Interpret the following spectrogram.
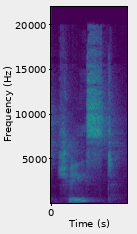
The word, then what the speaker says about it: chased: okay so chase chases if it says chased even though it sounds like a T chased it's actually an ad notice you don't add an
